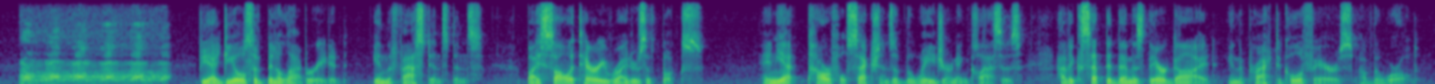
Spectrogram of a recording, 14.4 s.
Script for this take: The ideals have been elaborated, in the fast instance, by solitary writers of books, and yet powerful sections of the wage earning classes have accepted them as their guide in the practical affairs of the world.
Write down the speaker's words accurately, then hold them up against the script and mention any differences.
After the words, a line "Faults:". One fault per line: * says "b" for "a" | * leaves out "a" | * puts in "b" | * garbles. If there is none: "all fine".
The ideals have been elaborated, in the fast instance, by solitary writers of books, and yet powerful sections of the wage earning classes have accepted them as their guide in the practical affairs of the world.
Faults:
all fine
